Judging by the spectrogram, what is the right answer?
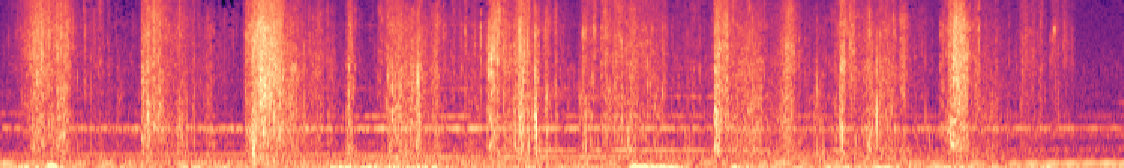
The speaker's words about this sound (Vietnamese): bên ngoài cánh cửa tôi nghe tiếng bước chân đi.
